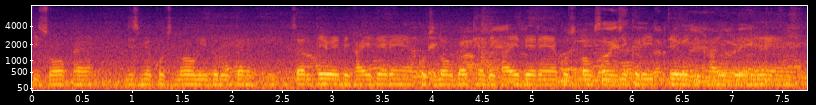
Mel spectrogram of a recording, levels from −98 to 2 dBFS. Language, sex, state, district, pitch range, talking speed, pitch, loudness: Hindi, male, Rajasthan, Bikaner, 135-140 Hz, 230 wpm, 140 Hz, -15 LUFS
